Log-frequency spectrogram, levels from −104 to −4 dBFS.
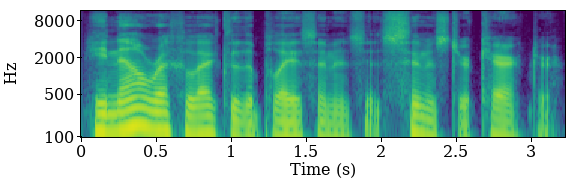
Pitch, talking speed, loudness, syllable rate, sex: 95 Hz, 165 wpm, -20 LUFS, 5.6 syllables/s, male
